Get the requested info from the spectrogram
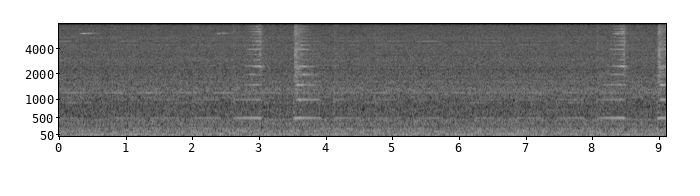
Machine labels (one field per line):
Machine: slide rail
